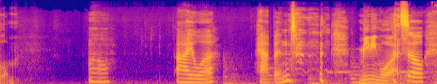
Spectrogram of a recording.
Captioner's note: laughing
